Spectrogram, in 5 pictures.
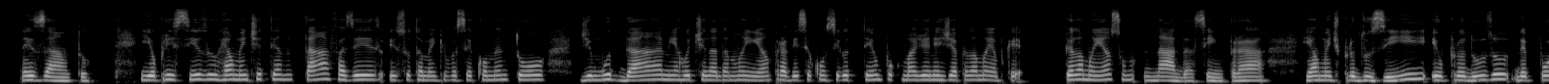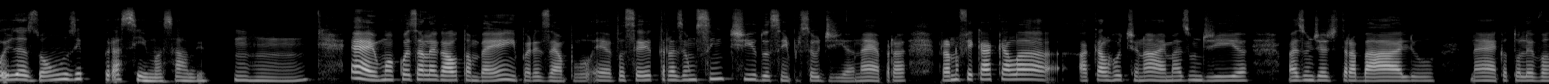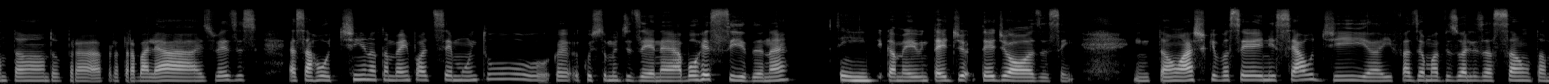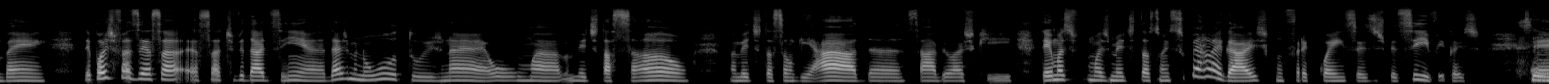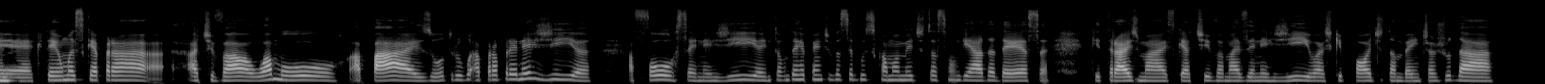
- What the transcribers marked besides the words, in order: tapping; other background noise
- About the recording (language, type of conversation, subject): Portuguese, advice, Como posso melhorar os meus hábitos de sono e acordar mais disposto?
